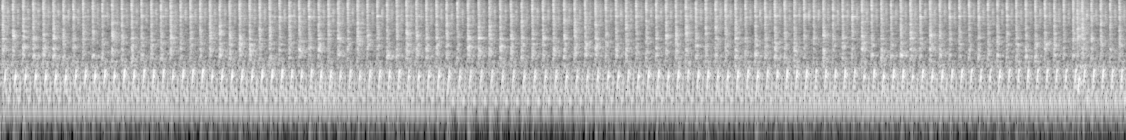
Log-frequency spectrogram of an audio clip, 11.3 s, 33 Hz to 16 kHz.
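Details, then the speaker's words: 2001 Gilroy Indian Chief V-twin race bike rebuild, running with no exhaust pipes after the plug wires were moved: lopsided, choppy pulses as if one cylinder barely fires; misfire, ignition suspected but not confirmed. "it actually acts like it wants to hit, but it doesn't."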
